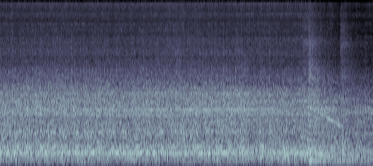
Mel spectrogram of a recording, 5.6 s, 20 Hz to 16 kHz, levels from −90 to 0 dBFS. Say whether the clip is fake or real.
real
